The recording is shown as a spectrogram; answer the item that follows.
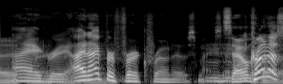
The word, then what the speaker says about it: Kronos: that it's spelled like Kos but they always pronounce it Kronos I agree and I prefer Kronos myself Kronos sounds cool I mean to be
